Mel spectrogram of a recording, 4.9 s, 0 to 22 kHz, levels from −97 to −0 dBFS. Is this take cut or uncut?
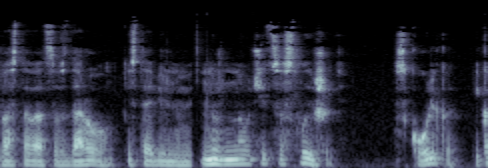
cut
